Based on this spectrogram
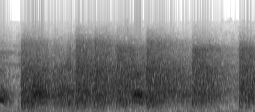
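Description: Rifle fire during a siege of a frontier post near Dawson: a few loud, booming shots, each followed by a long rumbling, noisy tail that overlaps the next, forming a dense, continuous barrage.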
